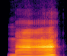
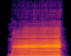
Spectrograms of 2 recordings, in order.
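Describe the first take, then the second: First: The pitch dips down then comes back up. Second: The pitch stays flat and high. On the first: "Then we have the dipping tone" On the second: "We have the level tone"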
